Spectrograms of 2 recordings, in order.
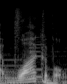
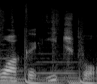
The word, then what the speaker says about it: walkable: But the emphasis, the stress is right at the beginning on walk. So walkable. Walkable. Not walk each. Exactly. And notice that last sound more like a soft bool than a really clear able.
